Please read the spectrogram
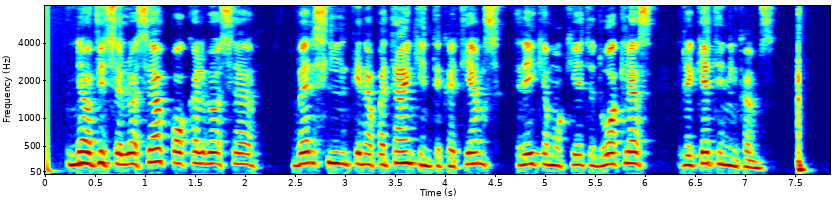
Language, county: Lithuanian, Kaunas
